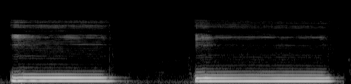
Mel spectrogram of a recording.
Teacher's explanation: horizontally like your smiling a little bit and to remember that the e sound is a front vowel sound so your front part of your tongue should be on a high position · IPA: /i/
